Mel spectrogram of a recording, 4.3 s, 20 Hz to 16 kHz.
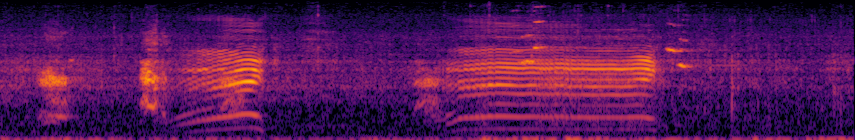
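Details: Samoyeds from two sled teams, each with a young trainee female, at the end of a 12 km training run in September 2014. A short rising yelp is followed by a drawn-out, level, howl-like whine of about one second, over a low background rumble.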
